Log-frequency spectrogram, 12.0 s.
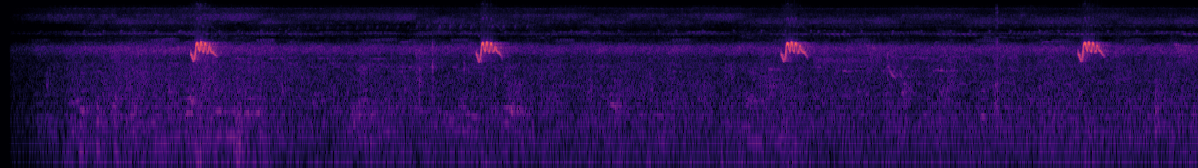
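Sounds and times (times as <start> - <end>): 
bird call with short sharp high notes: 1.6 - 2.7, 4.1 - 5.3, 7.5 - 11.9.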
